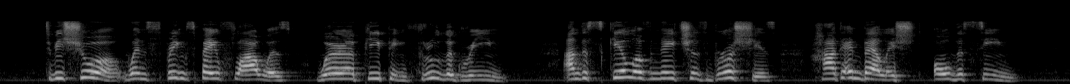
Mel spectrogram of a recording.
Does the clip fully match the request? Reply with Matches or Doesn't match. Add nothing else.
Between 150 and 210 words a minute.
Doesn't match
